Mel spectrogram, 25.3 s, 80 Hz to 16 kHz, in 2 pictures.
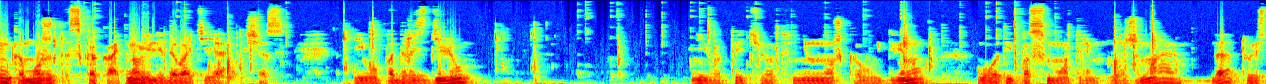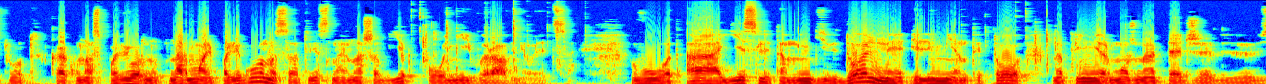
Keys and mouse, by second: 1.2 middle drag, 1.7 click, 2.4 Tab, 2.6 click, 3.7 ctrl+e, 5.3 ctrl+r, 6.5 click, 6.9 click, 7.4 shift+right click, 7.9 middle click, 8.6 click, 9.2 Tab, 9.4 middle click, 9.8 click, 10.3 shift+middle click, 11.2 g, 17.2-17.5 shift+middle drag, 17.9 shift+middle drag, 18.3 middle drag, 22.3 middle click, 22.8 right click, 23.2 Tab, 23.9 middle click.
